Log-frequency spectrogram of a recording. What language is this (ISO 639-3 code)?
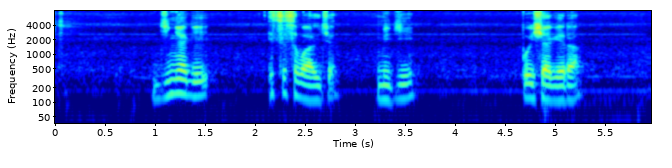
doi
